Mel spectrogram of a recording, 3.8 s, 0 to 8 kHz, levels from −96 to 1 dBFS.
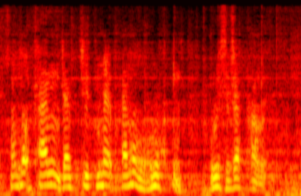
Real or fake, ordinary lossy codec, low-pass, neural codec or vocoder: fake; MP3, 48 kbps; 7.2 kHz; codec, 24 kHz, 1 kbps, SNAC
